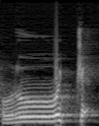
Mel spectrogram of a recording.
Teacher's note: Ini ada huruf J, hidup, di akhir kata, bacanya mantul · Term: qalqalah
